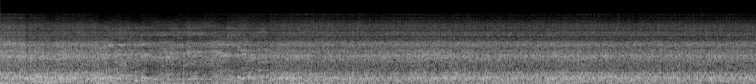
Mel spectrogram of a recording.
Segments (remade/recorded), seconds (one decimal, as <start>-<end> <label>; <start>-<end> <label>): 0.0-1.0 recorded; 1.0-2.7 remade; 2.7-7.6 recorded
